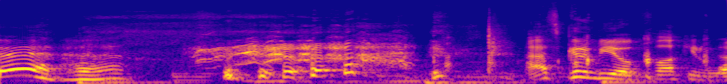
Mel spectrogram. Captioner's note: laugh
